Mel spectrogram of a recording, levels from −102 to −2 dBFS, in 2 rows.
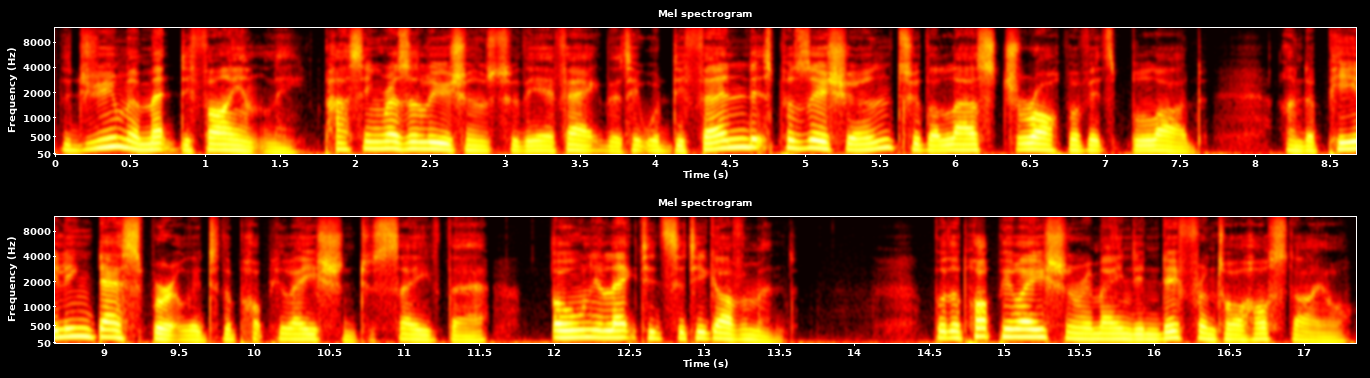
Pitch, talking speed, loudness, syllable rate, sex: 150 Hz, 145 wpm, -18 LUFS, 5.1 syllables/s, male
